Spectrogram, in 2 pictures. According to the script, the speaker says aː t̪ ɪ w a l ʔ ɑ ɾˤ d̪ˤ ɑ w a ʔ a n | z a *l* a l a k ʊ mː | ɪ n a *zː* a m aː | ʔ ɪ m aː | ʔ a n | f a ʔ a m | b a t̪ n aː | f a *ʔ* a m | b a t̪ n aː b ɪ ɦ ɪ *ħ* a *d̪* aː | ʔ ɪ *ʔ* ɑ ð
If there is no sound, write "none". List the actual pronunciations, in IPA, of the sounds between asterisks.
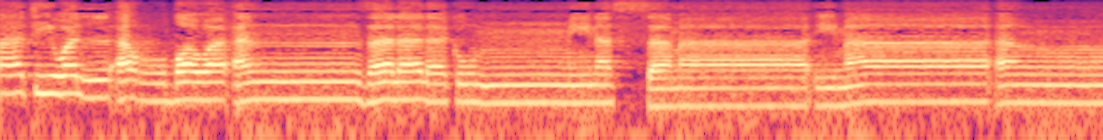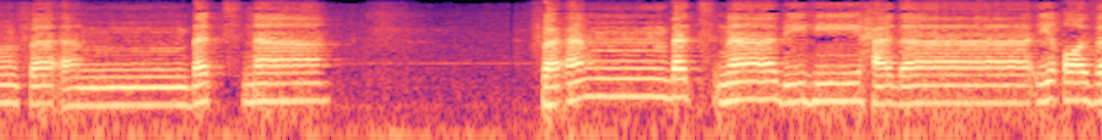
l, sː, ʔ, ħ, d̪, q

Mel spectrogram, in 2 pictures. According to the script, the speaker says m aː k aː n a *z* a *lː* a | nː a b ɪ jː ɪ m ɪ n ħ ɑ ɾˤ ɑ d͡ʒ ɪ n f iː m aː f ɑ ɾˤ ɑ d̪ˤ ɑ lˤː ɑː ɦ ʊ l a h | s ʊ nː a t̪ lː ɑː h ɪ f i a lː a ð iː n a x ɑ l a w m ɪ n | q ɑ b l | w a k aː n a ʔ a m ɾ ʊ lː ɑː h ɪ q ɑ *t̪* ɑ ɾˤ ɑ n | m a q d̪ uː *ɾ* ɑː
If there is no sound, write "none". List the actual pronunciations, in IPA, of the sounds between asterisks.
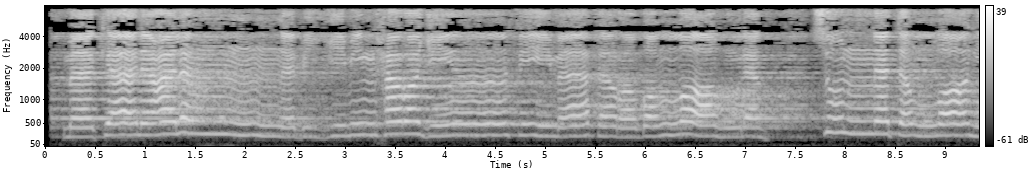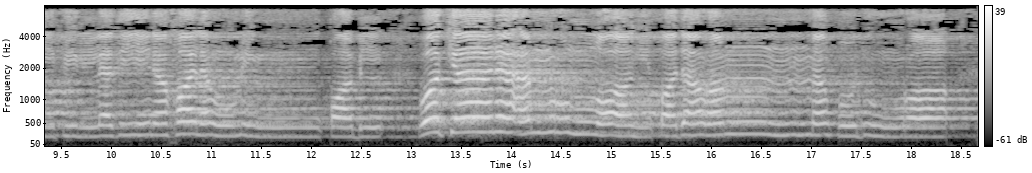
ʕ, l, d̪, ɾ

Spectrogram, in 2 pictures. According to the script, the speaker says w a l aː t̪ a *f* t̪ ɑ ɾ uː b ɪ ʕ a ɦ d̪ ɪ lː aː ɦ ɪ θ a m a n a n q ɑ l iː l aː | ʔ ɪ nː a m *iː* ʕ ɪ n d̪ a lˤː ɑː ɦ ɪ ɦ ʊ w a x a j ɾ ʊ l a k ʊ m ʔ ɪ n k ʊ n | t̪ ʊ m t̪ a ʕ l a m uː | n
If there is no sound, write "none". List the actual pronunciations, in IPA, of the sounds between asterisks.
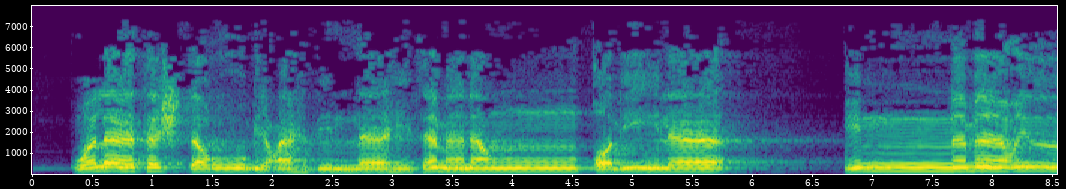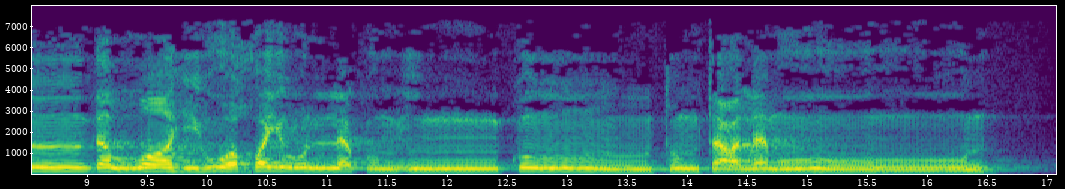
ʃ, aː

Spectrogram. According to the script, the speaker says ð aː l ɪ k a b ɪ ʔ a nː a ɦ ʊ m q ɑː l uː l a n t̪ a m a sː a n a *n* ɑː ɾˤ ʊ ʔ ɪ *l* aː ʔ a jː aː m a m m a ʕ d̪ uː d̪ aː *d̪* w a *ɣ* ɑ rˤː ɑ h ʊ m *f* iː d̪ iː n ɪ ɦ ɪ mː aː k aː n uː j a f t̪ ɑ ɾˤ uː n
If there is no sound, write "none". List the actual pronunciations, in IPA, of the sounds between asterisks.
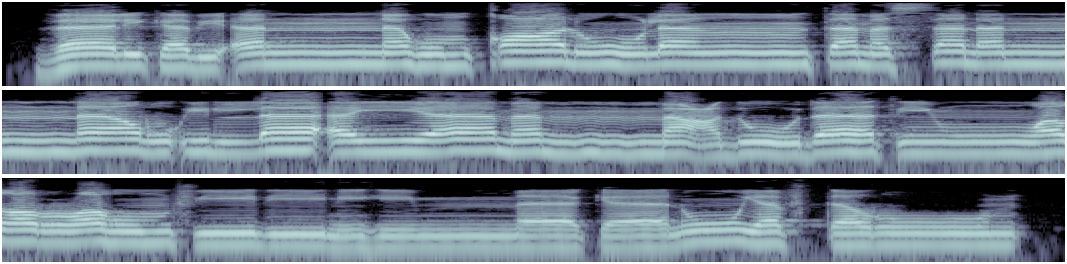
nː, lː, t̪, ɣ, f

